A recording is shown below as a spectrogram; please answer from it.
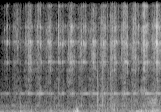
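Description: Lima beans inside a glass jar are shaken as a shaker, producing a steady, bright rattling clatter of beans hitting glass, mostly in the high frequencies. It makes a great shaker sound.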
